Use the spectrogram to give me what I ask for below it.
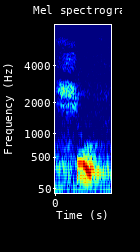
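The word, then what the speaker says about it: שוב: Pero el verbo hebreo ahí es el verbo shuv, se pronuncia así, shuv.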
